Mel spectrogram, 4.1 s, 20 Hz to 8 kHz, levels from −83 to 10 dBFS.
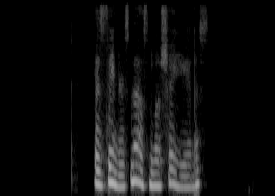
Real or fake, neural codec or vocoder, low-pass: fake; codec, 44.1 kHz, 2.6 kbps, DAC; 7.2 kHz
